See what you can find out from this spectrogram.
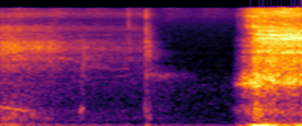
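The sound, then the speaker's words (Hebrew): A single deep breath drawn in as part of a breathing practice: after a quiet, faintly hissing lull, a loud rush of inhaled air swells at the end. “מה שקורה בבועות זה בעצם שאני לוקחת אוויר”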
